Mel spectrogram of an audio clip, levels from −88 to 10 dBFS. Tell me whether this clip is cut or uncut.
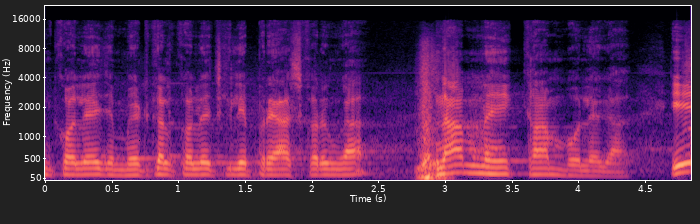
cut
